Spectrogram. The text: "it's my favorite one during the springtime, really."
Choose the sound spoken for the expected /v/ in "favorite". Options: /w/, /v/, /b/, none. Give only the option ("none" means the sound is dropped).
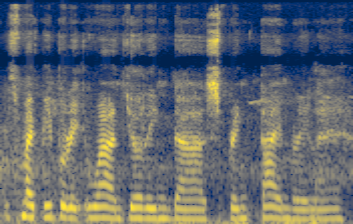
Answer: /b/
